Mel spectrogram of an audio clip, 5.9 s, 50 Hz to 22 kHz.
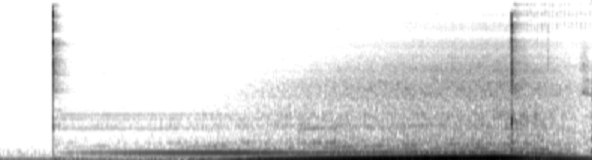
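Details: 1950s Electrohome 8-inch desk fan, model 608S, shaded-pole motor, last oiled years ago (bearings sounded somewhat dry on spin-down): a click, then a low hum climbing smoothly to speed with no rattle or scrape. A healthy start-up.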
